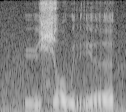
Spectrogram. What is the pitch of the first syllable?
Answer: rising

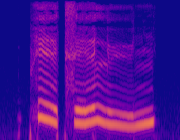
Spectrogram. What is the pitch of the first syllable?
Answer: falling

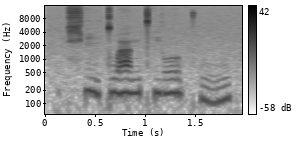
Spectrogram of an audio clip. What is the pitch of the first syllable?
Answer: falling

